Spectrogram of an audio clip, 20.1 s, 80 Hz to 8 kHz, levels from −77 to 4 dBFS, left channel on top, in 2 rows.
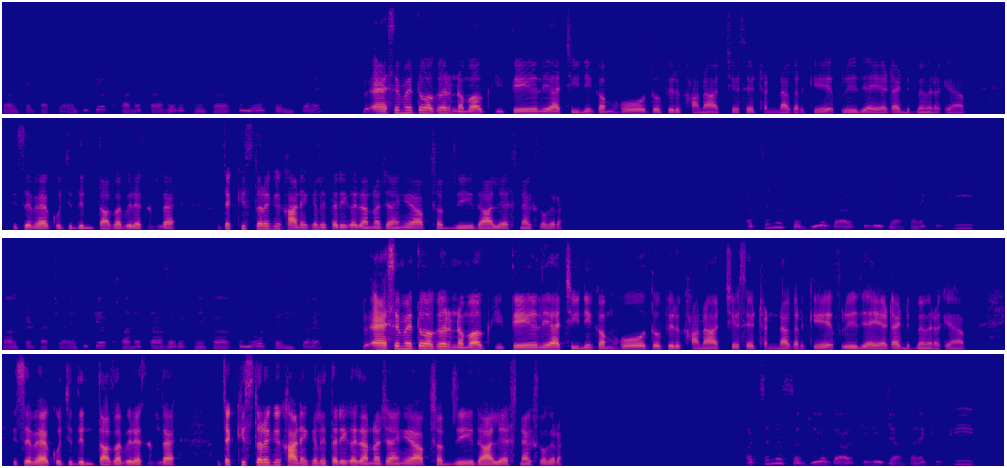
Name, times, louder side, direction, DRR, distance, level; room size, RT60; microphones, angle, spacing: voice 1, 0.0-3.2 11.5-11.7 17.5-19.7, right 2 dB, 55° right, 2.5 m, -54 dB
voice 2, 3.6-9.6 10.1-11.8 12.2-15.6, right 5 dB, 80° right, 0.8 m, -35 dB
open air
head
